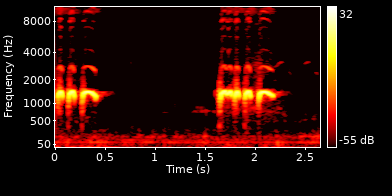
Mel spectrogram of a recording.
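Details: Local female zebra dove, strong-voiced, singing to stir up silent males: two phrases about one and a half seconds apart, each a fast series of clipped cooing notes closing on a longer sustained coo.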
